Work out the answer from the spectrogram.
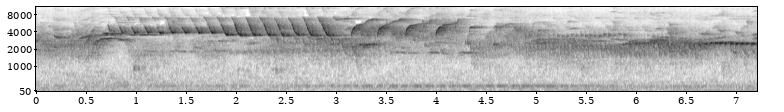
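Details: Canary singing at home: rapid high trills of repeated notes rolling for about two seconds, then sweeping warbled phrases and a thin, buzzy trill at the end, over a faint low hum.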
